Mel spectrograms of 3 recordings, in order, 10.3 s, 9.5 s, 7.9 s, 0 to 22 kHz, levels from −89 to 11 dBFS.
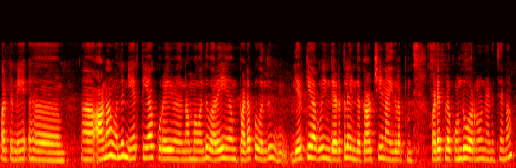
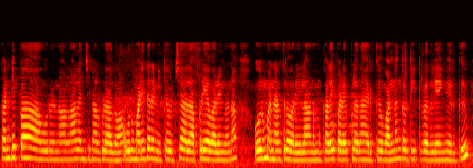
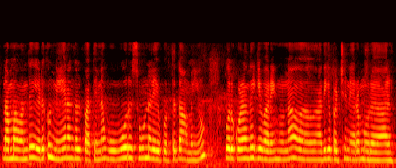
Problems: background sounds at intervals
